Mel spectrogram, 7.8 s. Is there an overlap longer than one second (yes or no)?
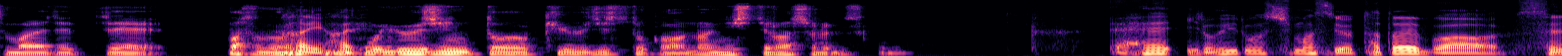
no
